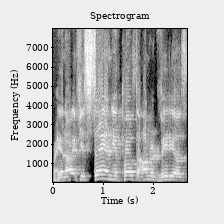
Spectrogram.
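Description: A man with an Israeli accent and a high pitch. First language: Hebrew. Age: 50s. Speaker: guitarist and music teacher. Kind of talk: casual chat.

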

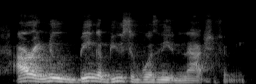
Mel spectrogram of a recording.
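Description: A man's medium-pitched voice with an American accent, with audible room echo. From US. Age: 30s. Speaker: comedian and actor. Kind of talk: casual interview.

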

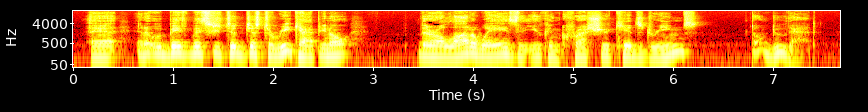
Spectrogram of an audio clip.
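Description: A man with a fairly high, somewhat breathy voice speaks at a moderate pace with ordinary pitch variation. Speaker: podcast co-host and parent. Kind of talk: casual podcast discussion with joke reading.

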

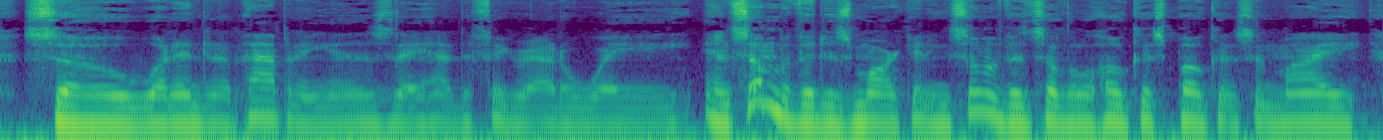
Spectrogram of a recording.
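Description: A man talks at a moderate pace with an American accent. Audible room echo surrounds his voice. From Miami, Florida. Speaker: vintage guitar dealer. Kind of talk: casual interview. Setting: in his guitar store.

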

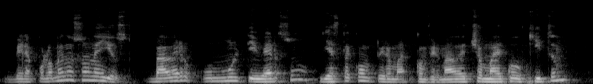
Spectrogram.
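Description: Speaking at a moderate pace with hardly any pauses, a man in a Mexican accent uses lively intonation and a fairly high pitch, his dark, mellow tone somewhat breathy. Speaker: podcast co-host. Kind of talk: casual chat. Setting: home kitchen.

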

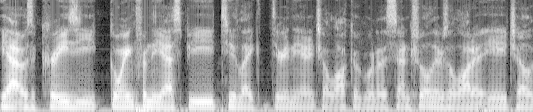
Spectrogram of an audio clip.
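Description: In a western Canadian accent, a man rattles along at a very fast pace with monotone, flat intonation. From British Columbia, Canada. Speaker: hockey defenseman and combat fighter. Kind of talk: casual interview.

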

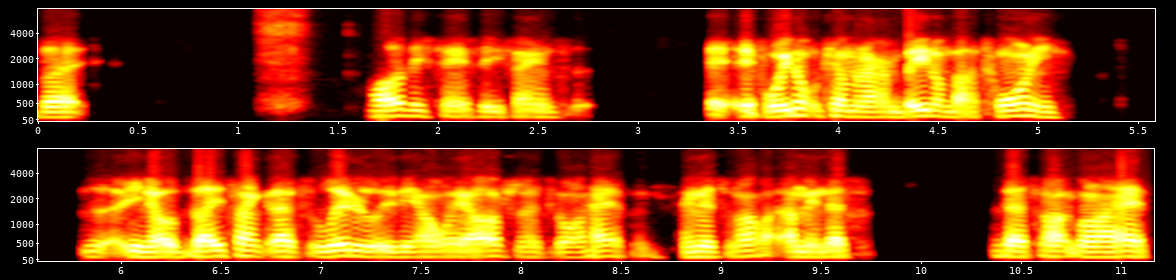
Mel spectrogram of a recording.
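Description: A man talks at a fairly quick pace. He leaves long, frequent pauses. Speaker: Tennessee fan caller. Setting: phone call.

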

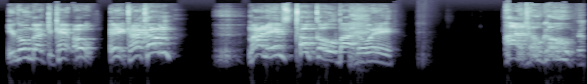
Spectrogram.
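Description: A man puts on an extremely high-pitched character voice, talking at a fairly slow pace with long, frequent pauses. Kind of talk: comic overacting. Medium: actual play. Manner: rambling, chatty, repeats himself.

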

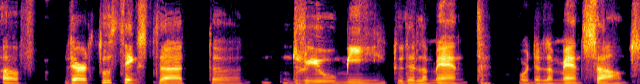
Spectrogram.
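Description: Speaking in a Filipino accent, a man keeps a fairly low pitch and fairly even intonation at a very slow pace. Long, frequent pauses break up his speech, and the sound is dry and close with no echo. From Philippines. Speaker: biblical scholar and seminary teacher. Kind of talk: interview.

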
